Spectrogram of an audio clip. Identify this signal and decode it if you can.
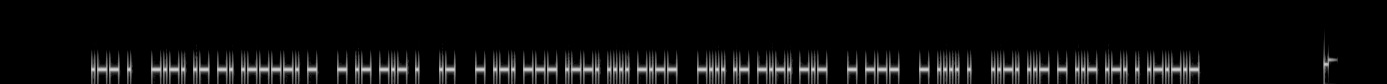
Morse code, heard as a keyed tone, about 40 wpm, 700 Hz. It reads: WE CAN'T TAKE A TROPHY BACK TO THE FUTURE.
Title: A Sound Of Thunder 40wpm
